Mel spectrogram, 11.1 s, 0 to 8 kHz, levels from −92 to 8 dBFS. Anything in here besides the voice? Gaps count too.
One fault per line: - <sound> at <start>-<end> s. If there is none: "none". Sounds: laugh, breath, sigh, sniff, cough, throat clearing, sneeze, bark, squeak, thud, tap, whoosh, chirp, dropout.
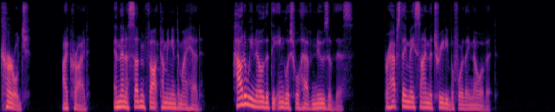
none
